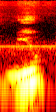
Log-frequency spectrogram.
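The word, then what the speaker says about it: μ: Pero su pronunciación es mu.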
